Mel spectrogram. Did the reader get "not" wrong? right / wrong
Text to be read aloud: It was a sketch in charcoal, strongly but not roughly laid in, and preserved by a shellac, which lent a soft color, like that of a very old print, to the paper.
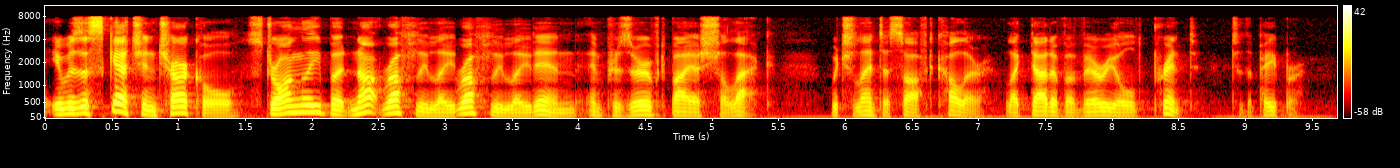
right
